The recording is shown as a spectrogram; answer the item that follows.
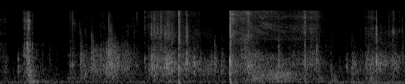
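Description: Utility knife slicing through Tyvek HomeWrap house wrap in a level cut across the window sill, with crinkling of the sheet and scattered sharp clicks. One click a little past the middle is the loudest.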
